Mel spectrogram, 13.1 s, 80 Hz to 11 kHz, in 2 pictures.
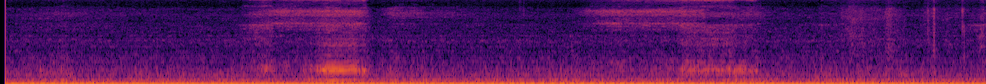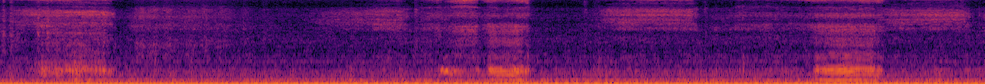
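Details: Pugs: short snorting snores about every 2.5 seconds, roughly 24 a minute, over a loud steady rumble; snoring.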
